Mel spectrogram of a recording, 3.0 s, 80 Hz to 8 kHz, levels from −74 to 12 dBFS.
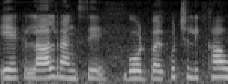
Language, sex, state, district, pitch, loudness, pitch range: Hindi, female, Punjab, Pathankot, 245 Hz, -17 LUFS, 230-265 Hz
